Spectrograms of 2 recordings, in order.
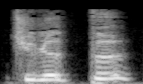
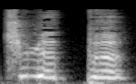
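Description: First: Higher, firm retort; wife contradicting Hector, higher and firm; insisting wife. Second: Much higher, crying out "Tu le peux"; wife pulling away from Hector, crying out. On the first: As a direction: throw "Tu le peux" back at him, higher and insistent. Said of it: "répliqua Andromaque". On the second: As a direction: fling "Tu le peux" at him as she tears free, much higher. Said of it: "s'écria Andromaque". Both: Acted.

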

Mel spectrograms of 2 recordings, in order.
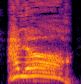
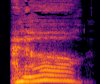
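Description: First: High, loud, gleeful cry; excited demand. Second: Higher, insistent question; pressing. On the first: Acted. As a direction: burst out, dying to hear more. Ron, after laughing, demands the details. (cri excité, aigu et fort) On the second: A narrator's reading. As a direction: press for the answer. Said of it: "d'une voix pressante". (voix pressante)

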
